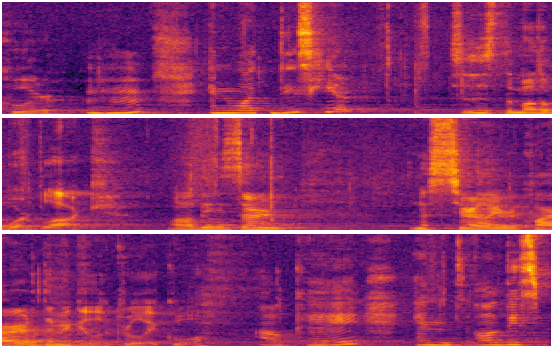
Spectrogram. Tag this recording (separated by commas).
Speech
